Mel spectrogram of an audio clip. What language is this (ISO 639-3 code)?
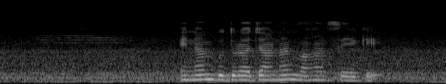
sin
